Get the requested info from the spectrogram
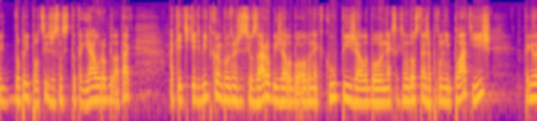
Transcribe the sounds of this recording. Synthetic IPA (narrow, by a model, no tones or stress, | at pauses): id̪ɔbɾiːpɔt͡sid̪ʒɛsɔmsi̥t̪ɔt̪aɡjauɾɔbila̰t̪ak | ʔakɛckɛɟbit̪kɔjnpɔʋɛd͡zmɛʒɛsiɦɔzaɾɔbiːʒalɛbɔʔa̰lɛbɔɲɛakkːuːpiːʒalɛbɔɲɛaksakɲɛmud̪ɔst̪aɲɛʒapɔ̥t̪ɔmɲimplaciːʃ | t̪aɡjɛt̪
